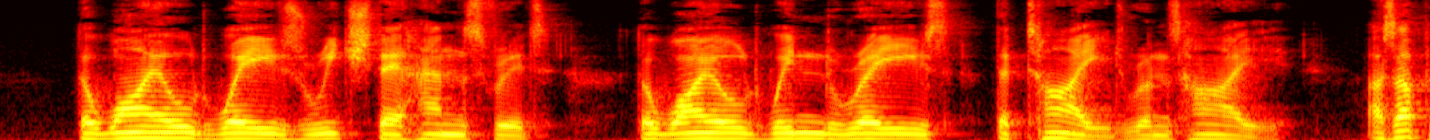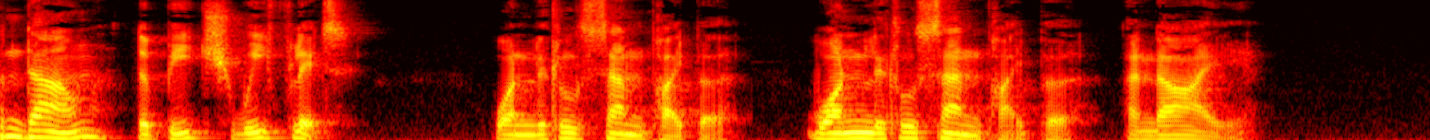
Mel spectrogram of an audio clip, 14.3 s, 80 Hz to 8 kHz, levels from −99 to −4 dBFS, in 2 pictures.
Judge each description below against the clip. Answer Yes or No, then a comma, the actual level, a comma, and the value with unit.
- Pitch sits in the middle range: No, low, 110 Hz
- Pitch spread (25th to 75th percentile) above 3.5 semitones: No, average, 3.1 semitones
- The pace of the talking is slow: Yes, slow, 125 wpm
